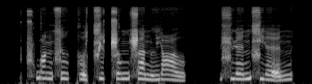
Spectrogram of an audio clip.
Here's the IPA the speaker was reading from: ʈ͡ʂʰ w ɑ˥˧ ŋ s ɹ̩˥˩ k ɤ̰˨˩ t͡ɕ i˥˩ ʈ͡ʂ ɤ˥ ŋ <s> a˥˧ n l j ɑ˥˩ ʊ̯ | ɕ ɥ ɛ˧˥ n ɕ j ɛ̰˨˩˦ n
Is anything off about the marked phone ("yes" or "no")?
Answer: yes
